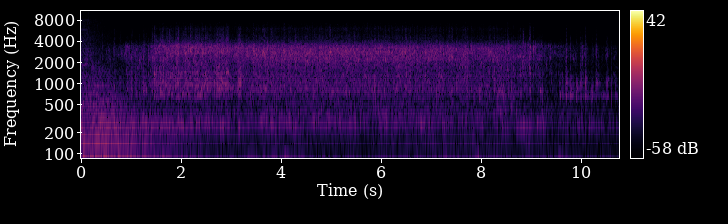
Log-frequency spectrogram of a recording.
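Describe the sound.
A toilet flush: loud, steady rushing gush of water that holds for about nine seconds, then thins and tapers to a trickle, with no voices.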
